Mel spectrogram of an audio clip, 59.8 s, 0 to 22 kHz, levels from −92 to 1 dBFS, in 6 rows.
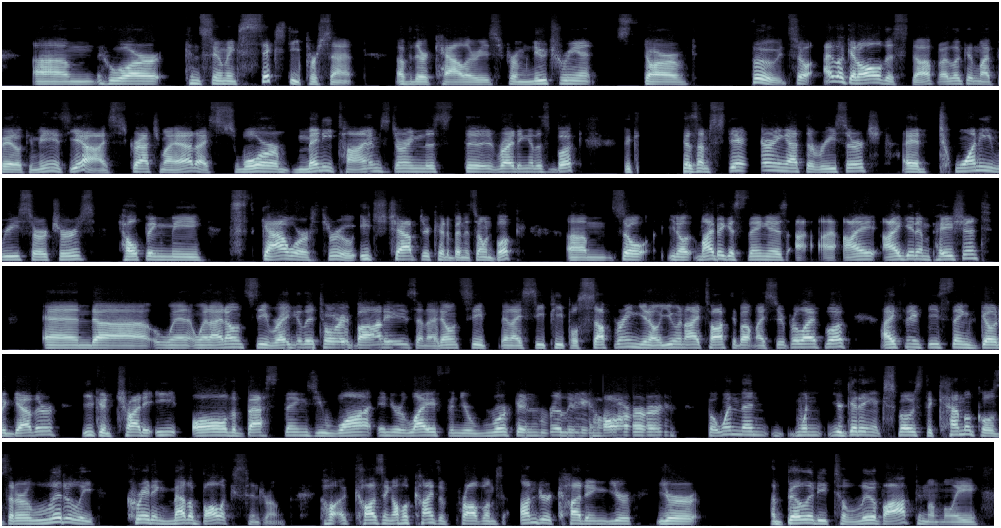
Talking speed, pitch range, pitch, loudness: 160 wpm, 125-150 Hz, 135 Hz, -22 LUFS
